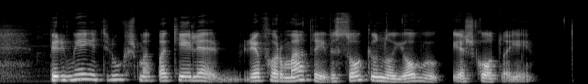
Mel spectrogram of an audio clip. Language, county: Lithuanian, Panevėžys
